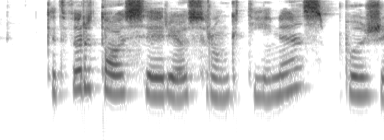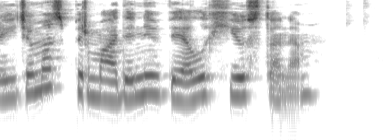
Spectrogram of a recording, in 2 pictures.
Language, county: Lithuanian, Vilnius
